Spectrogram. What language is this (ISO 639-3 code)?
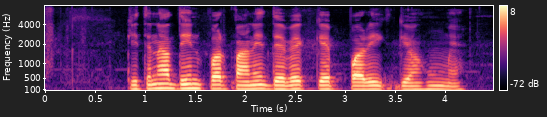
bho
